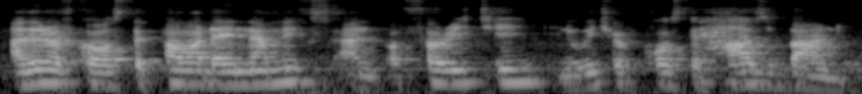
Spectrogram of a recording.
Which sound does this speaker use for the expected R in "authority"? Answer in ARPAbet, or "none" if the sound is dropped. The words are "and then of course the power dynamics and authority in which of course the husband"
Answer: R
